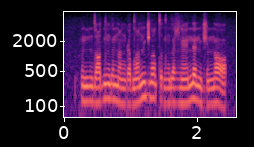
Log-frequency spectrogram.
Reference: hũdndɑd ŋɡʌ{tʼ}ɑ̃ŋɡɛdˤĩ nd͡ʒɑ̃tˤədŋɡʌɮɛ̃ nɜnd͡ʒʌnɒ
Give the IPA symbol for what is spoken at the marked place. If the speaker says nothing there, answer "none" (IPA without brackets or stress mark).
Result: n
